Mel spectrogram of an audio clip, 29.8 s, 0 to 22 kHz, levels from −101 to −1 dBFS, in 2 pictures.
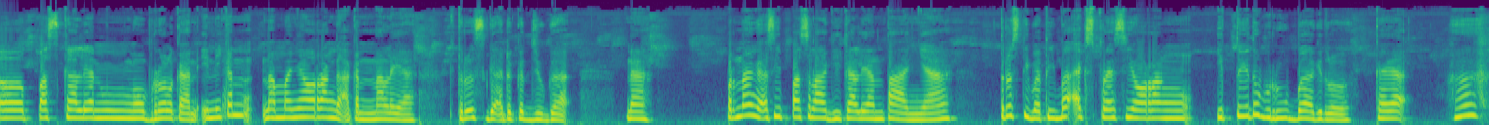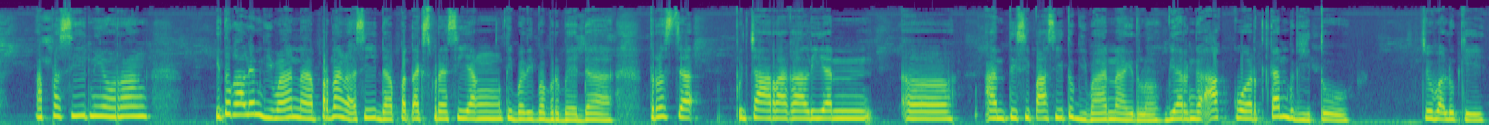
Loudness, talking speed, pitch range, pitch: -12 LUFS, 135 wpm, 215-265 Hz, 235 Hz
